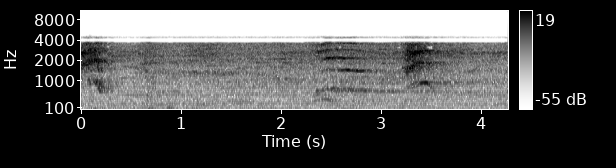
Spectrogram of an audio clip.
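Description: Young children's high-pitched squeals and shrieks: a sharp one right at the start and another about three seconds in, with a short gliding cry just before it, over the general noise of children playing.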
